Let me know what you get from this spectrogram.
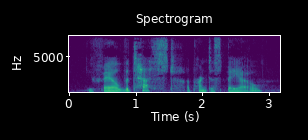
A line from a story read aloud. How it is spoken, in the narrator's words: he says, in an odd, throaty voice, as though he were underwater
